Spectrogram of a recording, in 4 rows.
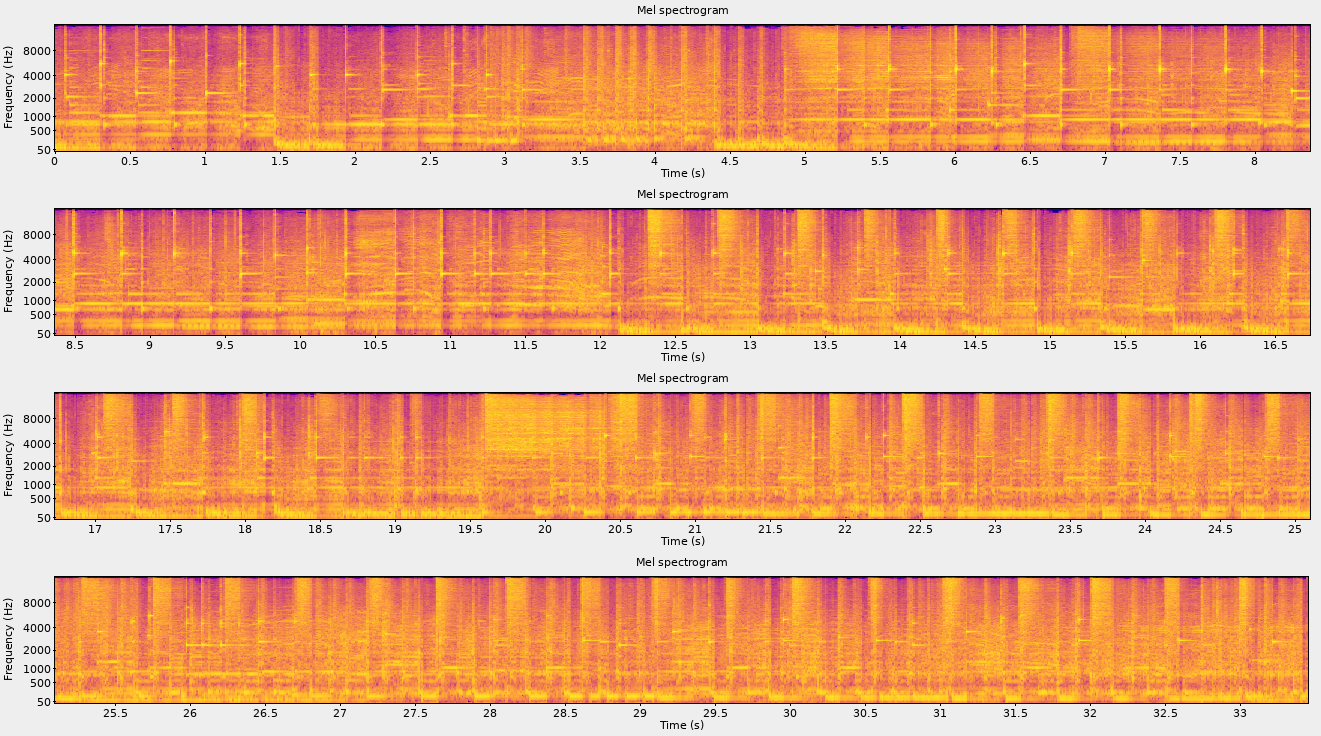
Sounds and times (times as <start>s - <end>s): Percussion: 0.0s - 33.4s.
